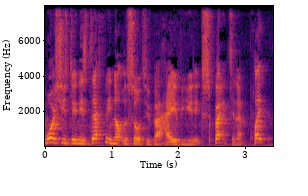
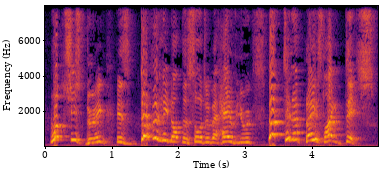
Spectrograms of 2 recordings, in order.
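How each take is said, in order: First: It is read in his normal accent. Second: It is read in a posh accent.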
